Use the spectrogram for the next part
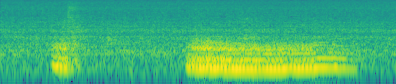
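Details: Twelve-day-old Blenheim Cavalier King Charles Spaniel puppy, one of a litter of five: a short low grunt comes first, then a longer deep, throbbing moan lasting almost two seconds that fades out gradually.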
